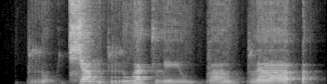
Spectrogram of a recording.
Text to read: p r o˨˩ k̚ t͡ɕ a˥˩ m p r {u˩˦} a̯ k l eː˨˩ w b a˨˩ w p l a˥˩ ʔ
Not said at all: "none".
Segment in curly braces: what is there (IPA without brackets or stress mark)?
u˥˩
